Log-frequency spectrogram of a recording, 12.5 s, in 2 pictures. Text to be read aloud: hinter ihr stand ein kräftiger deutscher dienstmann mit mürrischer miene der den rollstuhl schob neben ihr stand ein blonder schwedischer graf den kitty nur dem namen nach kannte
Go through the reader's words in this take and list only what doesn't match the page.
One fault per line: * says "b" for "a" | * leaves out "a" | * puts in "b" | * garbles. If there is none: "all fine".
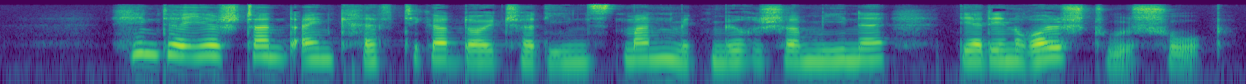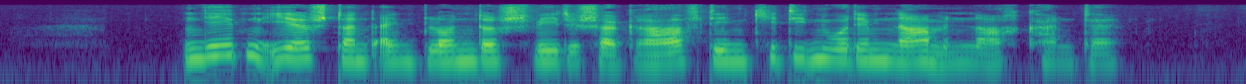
all fine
